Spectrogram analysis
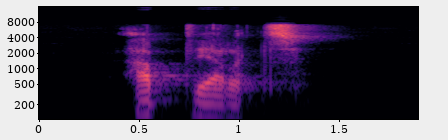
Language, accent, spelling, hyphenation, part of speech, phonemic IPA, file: German, Austria, abwärts, ab‧wärts, adverb, /ˈapvɛʁt͡s/, De-at-abwärts.ogg
- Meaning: 1. downwards, downhill 2. downstream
